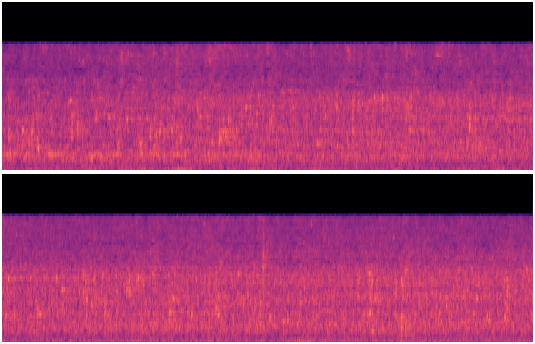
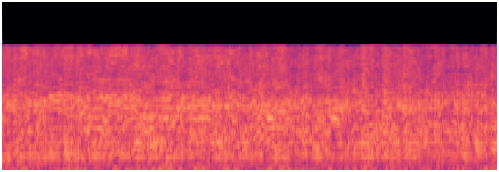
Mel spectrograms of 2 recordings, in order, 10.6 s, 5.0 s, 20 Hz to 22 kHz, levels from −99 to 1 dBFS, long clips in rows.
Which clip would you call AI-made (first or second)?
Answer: second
